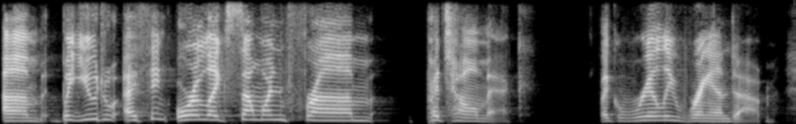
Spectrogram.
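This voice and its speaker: An American woman hosts a casual pop-culture podcast, chatty and giggly, often laughing at herself. Her voice is a little high, bright and forceful, with lively intonation and an unhurried pace.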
